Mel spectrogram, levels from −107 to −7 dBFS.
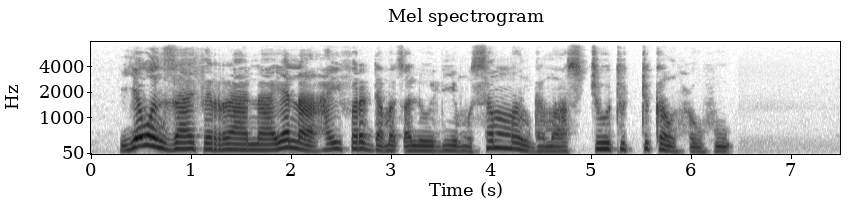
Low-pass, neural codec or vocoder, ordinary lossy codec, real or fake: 7.2 kHz; none; none; real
